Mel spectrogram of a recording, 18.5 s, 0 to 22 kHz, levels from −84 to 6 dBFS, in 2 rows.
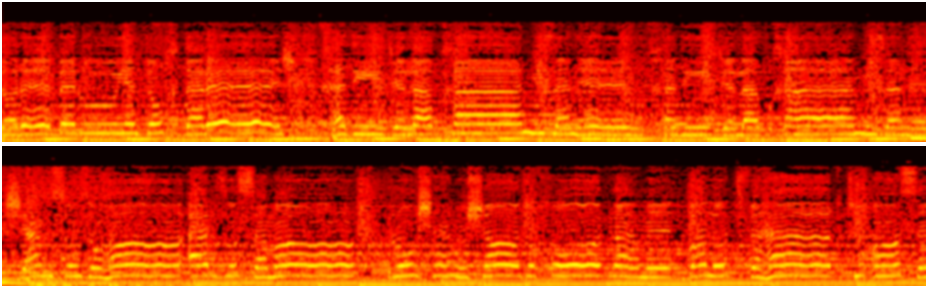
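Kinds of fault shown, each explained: Hard clipping: throughout the clip, the signal is pushed about 4 dB past what the converter or number format can carry, so the highest peaks are sliced off flat instead of rounding over. Only a small fraction of samples, under one percent, hit that ceiling, so the damage is confined to the loudest moments. There the squared-off tops throw extra harmonics high into the spectrum, heard as brief crackle and grit riding on each peak.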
